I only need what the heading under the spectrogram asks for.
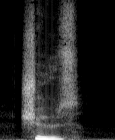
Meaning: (noun) plural of shoe; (verb) third-person singular simple present indicative of shoe
- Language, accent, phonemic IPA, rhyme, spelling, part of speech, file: English, UK, /ʃuːz/, -uːz, shoes, noun / verb, En-uk-shoes.ogg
